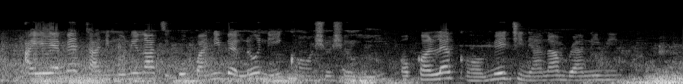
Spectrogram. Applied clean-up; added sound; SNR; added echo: none; Thunder; -3 dB; none.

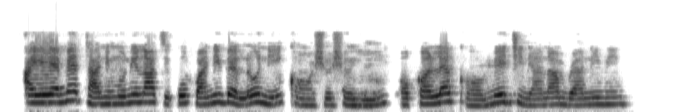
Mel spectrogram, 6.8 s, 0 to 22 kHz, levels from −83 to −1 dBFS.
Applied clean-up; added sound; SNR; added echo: neural mask model Resemble Enhance denoiser.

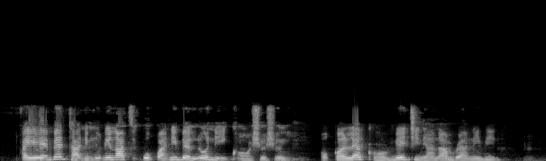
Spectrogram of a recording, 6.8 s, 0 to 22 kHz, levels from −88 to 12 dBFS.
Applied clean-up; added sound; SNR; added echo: neural mask model DeepFilterNet 3.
